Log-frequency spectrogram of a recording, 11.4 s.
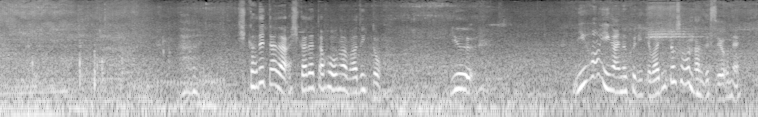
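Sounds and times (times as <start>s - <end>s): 
motorbike traffic rumbling on a street: 0.0s - 11.3s
speech: 3.6s - 5.9s, 6.8s - 7.3s, 8.6s - 11.3s.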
